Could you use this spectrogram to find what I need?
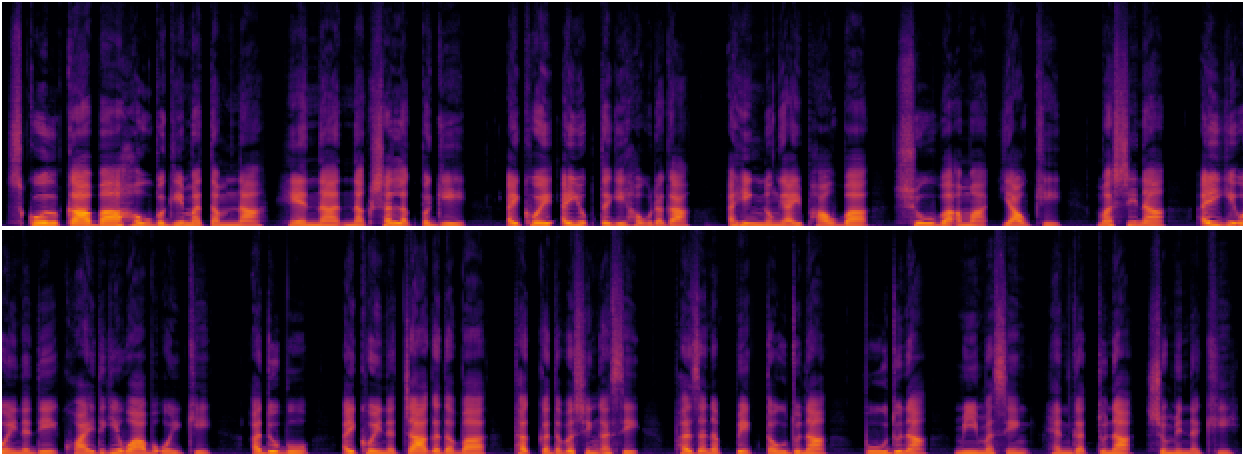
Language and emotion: Manipuri, neutral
